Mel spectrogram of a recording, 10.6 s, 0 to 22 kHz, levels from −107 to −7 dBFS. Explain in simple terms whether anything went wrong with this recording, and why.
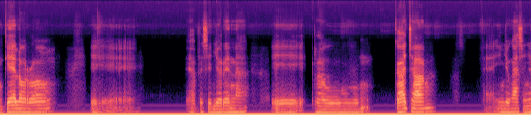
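DC offset runs through the whole recording, from the first moment to the last. The entire sound wave has been pushed to one side of its resting point instead of swinging evenly around zero. You can't hear this shift in the speech itself, but it wastes some of the room the recording has before it would distort. It also leaves a constant, silent push at the very lowest end of the sound.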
